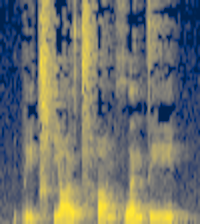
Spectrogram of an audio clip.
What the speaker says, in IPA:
pḭ˨˩t͡ɕʰjɑ˧˥ʊ̯t͡sʰɑ̰˨˩ŋ xwə˥˩nt̪i˧˥

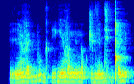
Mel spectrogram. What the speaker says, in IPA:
rʲæ̃˨˦ vɛ˨˦ɡbu˧˥˧ɡ | i˨˦ɡʲɛ̃˨˦vʌ˨˦ nɪ˨˦nʌ˨˦b t͡ʃə˨˦dʲæ̃˨˦ dʲɛ˧˥˧ɡǃʼə˧˥˧lʲ

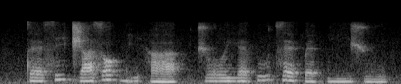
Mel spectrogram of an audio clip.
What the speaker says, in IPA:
tɛ˨si˦ d͡ʒa˨zɔ˦ ɡ͡bi˨ha˨ | t͡ʃoː˨jɛ˨pu˦t͡sɛ˦˨ k͡pɛ˨k͡piː˨ ʃu˨

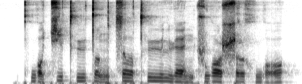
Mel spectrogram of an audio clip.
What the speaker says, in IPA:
kʰwɔ̰˨˩t͡ɕi˥t̪ʰy˧˥t̪ɤ̰˨˩ŋ t͡sɤ˥˩t̪ʰy˥lɥɛ̰˨˩n ʈ͡ʂwɔ˥˩ʂɤ˥xwɔ̰˨˩˦

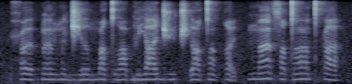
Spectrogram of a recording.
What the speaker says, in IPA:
ħœːk͡pœ̃mə̃ d͡ʒəːmitˤðˤɛ bɪjad͡ʒy t͡ʃʼəːtˤə̃qɪ | mã sœtˤɛ̃ːtˤka

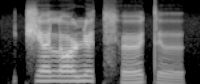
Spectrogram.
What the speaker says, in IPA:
t͡ʃɐ˦lɔ˦ɳə˦ t͡sʰœ˨˦tə˨

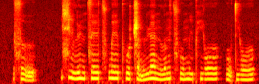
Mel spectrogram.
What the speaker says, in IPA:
sɹ̩˨˩ | ɕi˥˨ly˥˨nt͡se˦ɪ̯ t͡sʰwe˦ɪ̯pʰu˨˦ʈ͡ʂə̰˨˩n lɥɛ˥˨n lʊ˦ŋt͡sʰu˨˦ mi˨˦pʰjo˦ʊ̯ | ṵ˨˩t̪jo˨˦ʊ̯

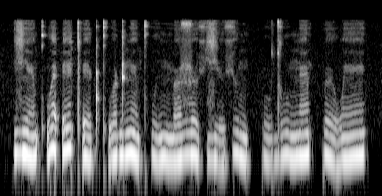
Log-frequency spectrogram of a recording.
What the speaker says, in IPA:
zʲɛ̃˧˩˧kʷʼɛ˧˥˧ʔe˦˥tʼe˧˩˧ɖ kʷʼœ˨˦ɖ ŋẽ˥˩kʷʰi˧˩˧mːœ˨˦ ɮø˥˩çzʲø˧˩˧çʉ˥˩ŋ pːu˧˩˧du˧˥˧ ŋɛ̃˦˥pːø˥˩wẽ˦˥

